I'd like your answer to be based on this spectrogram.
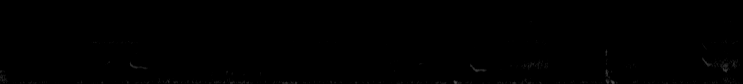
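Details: Sleeping cat at Christmas snoring with soft, rhythmic breathy rasps and small whistling squeaks roughly every two seconds; snoring.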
